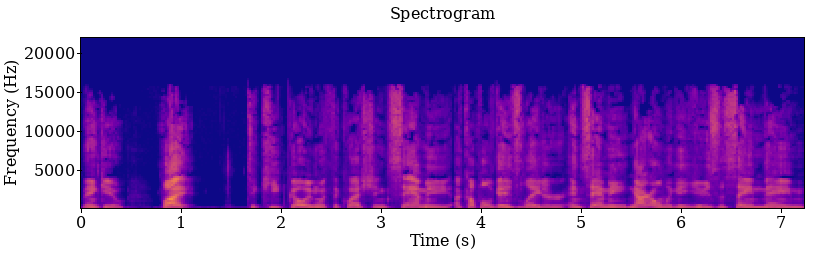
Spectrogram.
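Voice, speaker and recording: On a very clean recording with a silent background, a man talks at a moderate pace, his fairly high pitch making very wide swings. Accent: Midwestern. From US Midwest (Great Lakes region). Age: 30s. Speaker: podcast co-host. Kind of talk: casual chat.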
